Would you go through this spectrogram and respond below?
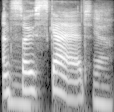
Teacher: uses the /ɛː/ vowel in the word 'scared'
